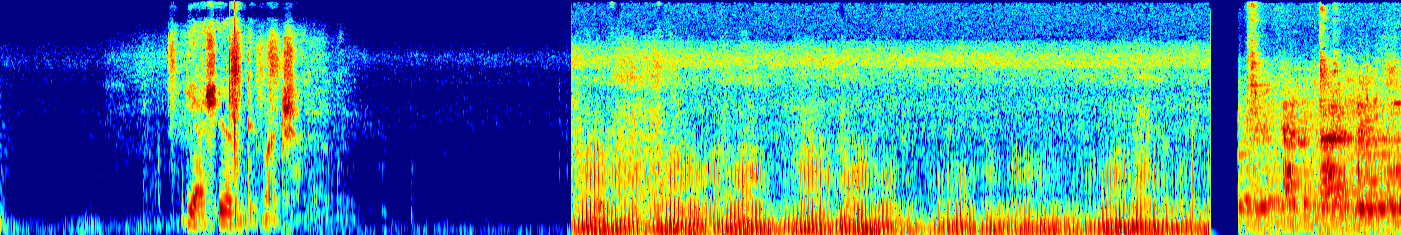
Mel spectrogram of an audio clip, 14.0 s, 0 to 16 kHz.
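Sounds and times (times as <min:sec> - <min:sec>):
cat purring: 0:05.7 - 0:12.2.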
